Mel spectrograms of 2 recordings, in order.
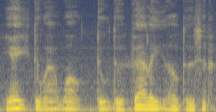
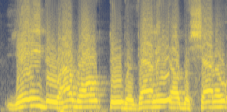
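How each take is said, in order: First: It is said quietly, in a low voice. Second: It is said loudly, in a full voice. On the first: "pretty low, so I don't want to say it out loud" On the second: "say it a little bit louder"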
